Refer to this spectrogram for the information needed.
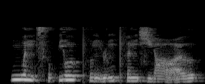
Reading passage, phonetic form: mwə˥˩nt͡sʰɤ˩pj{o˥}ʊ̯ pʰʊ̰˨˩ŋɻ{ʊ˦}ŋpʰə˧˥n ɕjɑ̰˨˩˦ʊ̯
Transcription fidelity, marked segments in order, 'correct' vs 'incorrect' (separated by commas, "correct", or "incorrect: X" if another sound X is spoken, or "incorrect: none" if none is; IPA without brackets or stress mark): correct, correct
